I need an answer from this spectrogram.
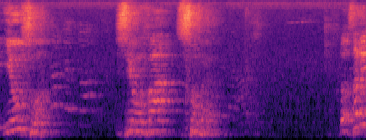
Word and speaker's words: Yehoshua: Va fouiller en hébreu Josué ou Jésus, ça se dit Yehoshua, Jéhovah sauveur.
